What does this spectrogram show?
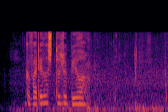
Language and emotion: Russian, neutral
